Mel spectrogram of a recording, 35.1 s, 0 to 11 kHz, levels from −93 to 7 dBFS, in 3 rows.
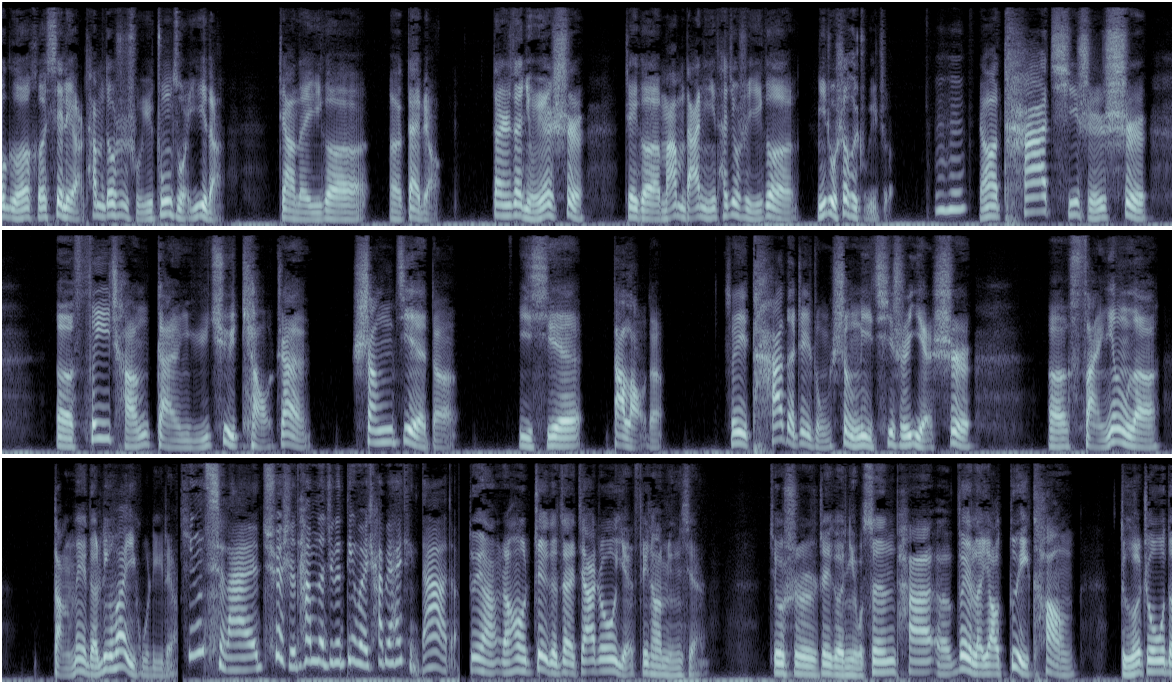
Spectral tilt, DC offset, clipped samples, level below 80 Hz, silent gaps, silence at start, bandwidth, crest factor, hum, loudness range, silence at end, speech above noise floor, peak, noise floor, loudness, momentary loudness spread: -5 dB/octave; under 0.1%; under 0.1%; -48 dBFS; none; 0 s; 10.5 kHz; 16 dB; none; 3 LU; 0 s; 26 dB; -4 dBFS; -45 dBFS; -20 LUFS; 9 LU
